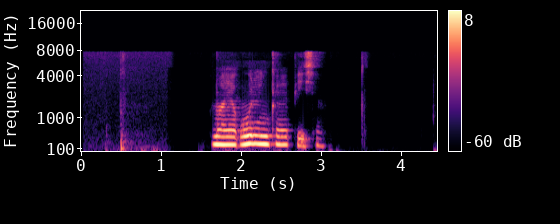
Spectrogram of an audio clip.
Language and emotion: Russian, neutral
